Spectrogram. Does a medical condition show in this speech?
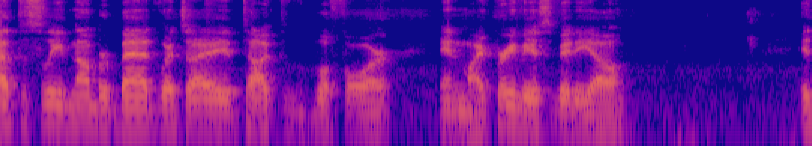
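Yes: ALS.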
